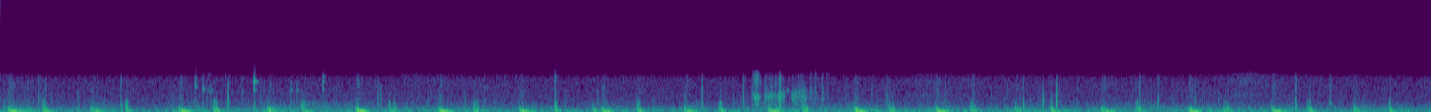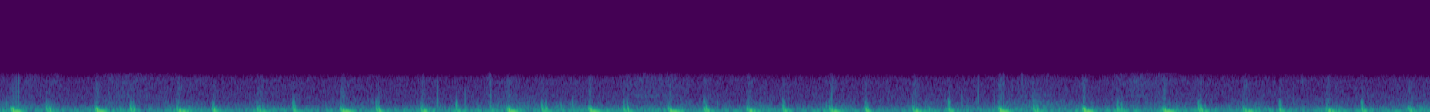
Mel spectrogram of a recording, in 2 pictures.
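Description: A man's heartbeat picked up through a Stemoscope digital stethoscope: a regular lub-dub thump about once a second, muffled and deep, with one skipped beat near the end.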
